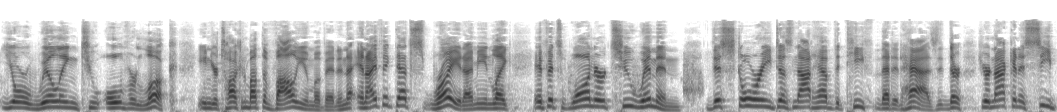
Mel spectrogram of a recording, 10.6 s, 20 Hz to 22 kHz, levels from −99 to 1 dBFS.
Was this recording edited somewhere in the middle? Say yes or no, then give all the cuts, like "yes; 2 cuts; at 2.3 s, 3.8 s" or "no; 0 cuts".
yes; 1 cut; at 7.0 s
